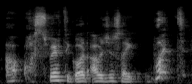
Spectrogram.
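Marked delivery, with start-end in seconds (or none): 1.5-1.9 very high-pitched incredulous yelp; retold shock, pitched right up; shocked disbelief. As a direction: react in stunned, squeaky disbelief. His shocked reaction to the insult.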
